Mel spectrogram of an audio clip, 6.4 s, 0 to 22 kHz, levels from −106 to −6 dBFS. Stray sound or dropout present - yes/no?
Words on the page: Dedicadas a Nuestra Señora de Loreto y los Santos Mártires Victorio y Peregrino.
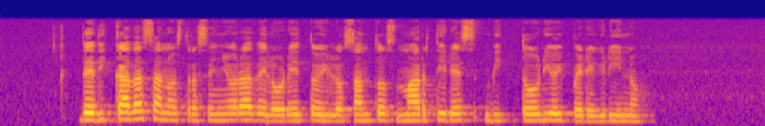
no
